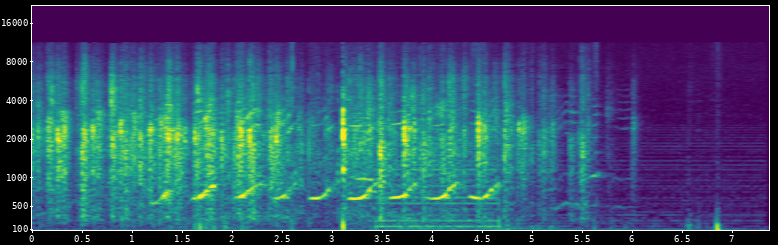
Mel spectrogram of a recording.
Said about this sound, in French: Est-ce qu'on peut acclamer et recevoir Gildas?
